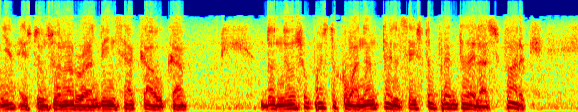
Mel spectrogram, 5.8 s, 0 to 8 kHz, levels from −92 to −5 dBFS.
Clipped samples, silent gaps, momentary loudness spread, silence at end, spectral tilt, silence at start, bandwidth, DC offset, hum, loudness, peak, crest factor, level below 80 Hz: 9%; none; 8 LU; 0 s; -6.5 dB/octave; 0 s; 8 kHz; 2%; none; -6 LUFS; 0 dBFS; 6 dB; -22 dBFS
